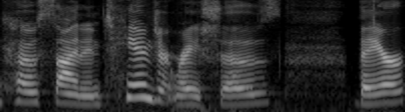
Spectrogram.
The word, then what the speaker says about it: cosine: like an intelligent person this is s cosine and tangent it is not sin cos and tan all right um and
